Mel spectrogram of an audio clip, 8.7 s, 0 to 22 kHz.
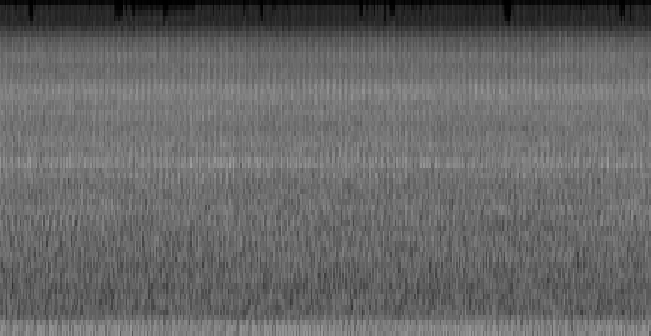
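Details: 1954 Dodge Coronet V8 (Hemi/Poly), stored 42 years, now warm, freshly refilled with coolant: smooth, even idle with a steady low burble, no lifter ticking or stumbles; sounds healthy.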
